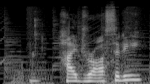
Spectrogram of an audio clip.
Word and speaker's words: Hydrocity: I think throughout most of my life, I've called it Hydrocity.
